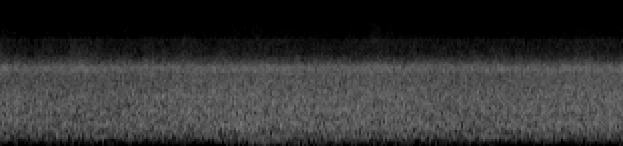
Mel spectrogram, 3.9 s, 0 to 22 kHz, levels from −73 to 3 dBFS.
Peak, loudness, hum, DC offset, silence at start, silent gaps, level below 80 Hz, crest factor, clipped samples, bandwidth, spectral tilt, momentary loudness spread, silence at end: -22 dBFS; -34 LUFS; none; under 0.1%; 0 s; none; -76 dBFS; 14 dB; under 0.1%; 16 kHz; -1 dB/octave; 1 LU; 0 s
